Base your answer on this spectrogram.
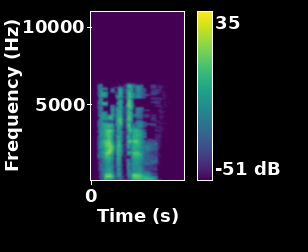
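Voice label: "victim", British; Crime and punishment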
